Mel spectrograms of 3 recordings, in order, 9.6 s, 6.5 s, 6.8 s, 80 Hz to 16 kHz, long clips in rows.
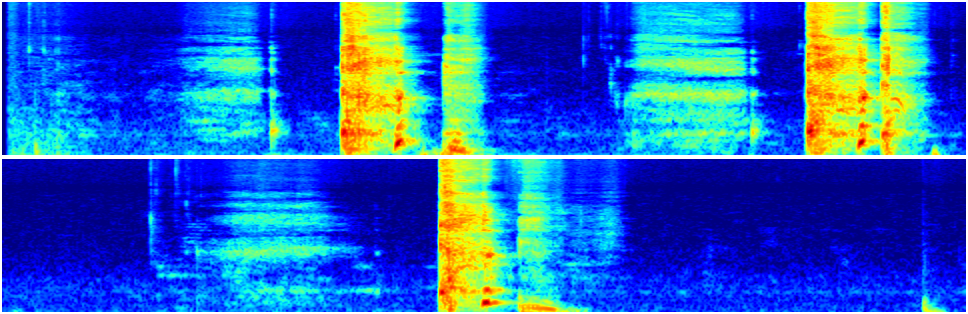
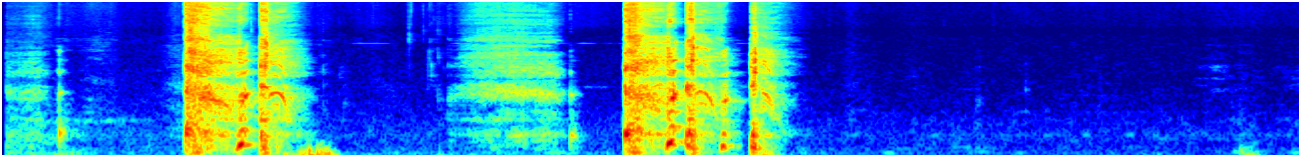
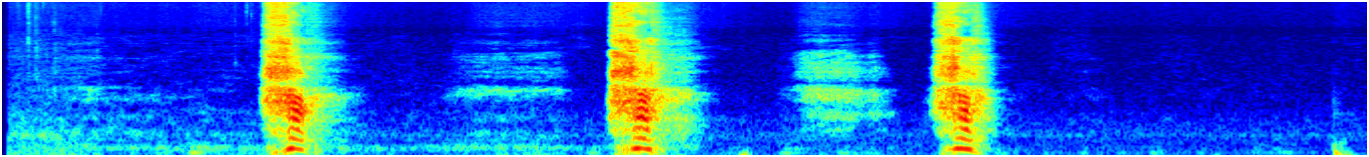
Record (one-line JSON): {"three_cough_length": "9.6 s", "three_cough_amplitude": 32768, "three_cough_signal_mean_std_ratio": 0.28, "cough_length": "6.5 s", "cough_amplitude": 32768, "cough_signal_mean_std_ratio": 0.32, "exhalation_length": "6.8 s", "exhalation_amplitude": 32768, "exhalation_signal_mean_std_ratio": 0.27, "survey_phase": "beta (2021-08-13 to 2022-03-07)", "age": "18-44", "gender": "Female", "wearing_mask": "No", "symptom_cough_any": true, "symptom_runny_or_blocked_nose": true, "symptom_headache": true, "symptom_onset": "8 days", "smoker_status": "Never smoked", "respiratory_condition_asthma": false, "respiratory_condition_other": false, "recruitment_source": "REACT", "submission_delay": "2 days", "covid_test_result": "Negative", "covid_test_method": "RT-qPCR", "influenza_a_test_result": "Negative", "influenza_b_test_result": "Negative"}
